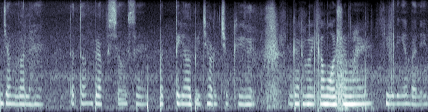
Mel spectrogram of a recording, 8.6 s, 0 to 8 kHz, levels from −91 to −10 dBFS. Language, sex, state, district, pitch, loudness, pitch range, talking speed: Hindi, female, Bihar, Saran, 220 Hz, -17 LUFS, 215-225 Hz, 125 wpm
